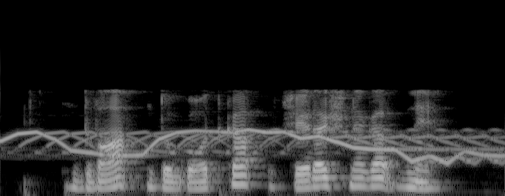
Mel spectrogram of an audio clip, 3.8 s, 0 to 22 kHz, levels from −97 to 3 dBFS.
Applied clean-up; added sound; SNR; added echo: classical method log-MMSE.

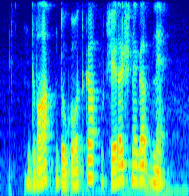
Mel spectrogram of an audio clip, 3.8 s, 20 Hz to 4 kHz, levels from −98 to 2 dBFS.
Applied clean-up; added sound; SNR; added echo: none; none; none; none.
